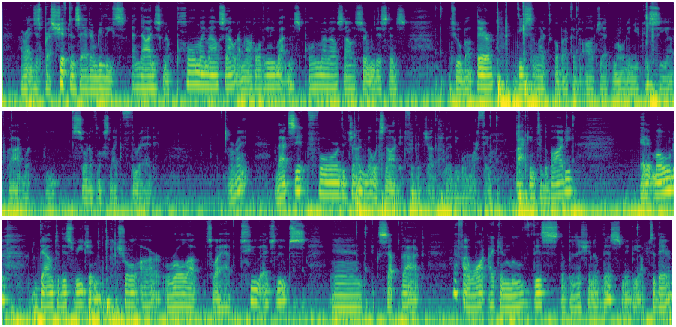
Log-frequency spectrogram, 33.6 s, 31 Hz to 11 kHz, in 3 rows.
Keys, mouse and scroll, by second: 8.2 a, 8.7 Tab, 10.7 a, 19.2 click, 19.8 Tab, 24.1 ctrl+r.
